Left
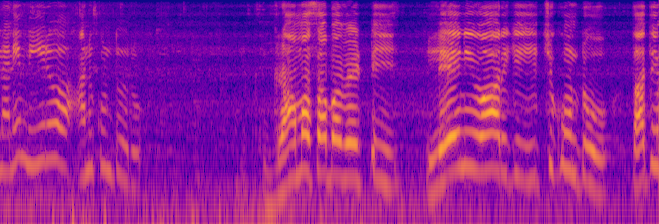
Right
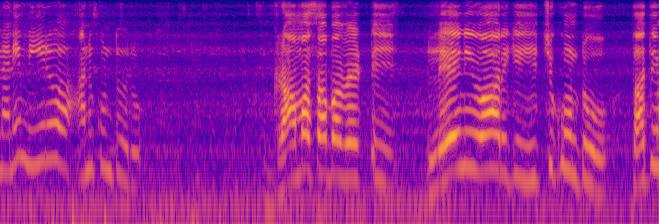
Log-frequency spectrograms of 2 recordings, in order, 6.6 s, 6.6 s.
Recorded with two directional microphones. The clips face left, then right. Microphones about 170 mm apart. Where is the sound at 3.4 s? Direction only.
25° left (ahead or behind).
